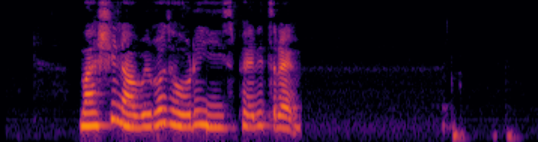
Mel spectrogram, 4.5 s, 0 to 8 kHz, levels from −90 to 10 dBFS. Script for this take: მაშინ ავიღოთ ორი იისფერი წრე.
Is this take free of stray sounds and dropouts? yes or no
yes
